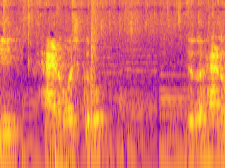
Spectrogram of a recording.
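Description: Background music with a wavering melodic line over a steady bass, over the even hiss of water running from a bathroom tap as hands are rinsed under it.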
